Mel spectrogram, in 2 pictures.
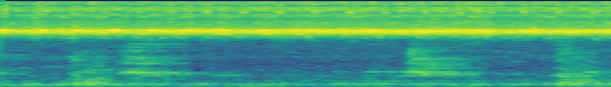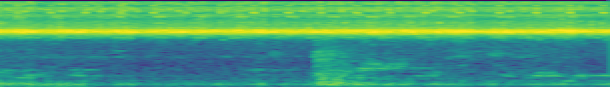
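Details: Dense chirping of thousands of farmed crickets in a breeding facility, an even high trill, broken by several soft thumps and knocks.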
